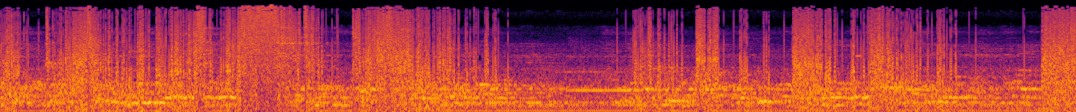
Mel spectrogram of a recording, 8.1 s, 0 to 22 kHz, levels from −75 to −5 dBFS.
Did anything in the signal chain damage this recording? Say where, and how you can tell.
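Yes, there's integer overflow throughout, and it happened at a gain or sample-format conversion stage working in fixed-point integers. The audio was pushed about 19 dB too hot, and instead of clamping, every peak past full scale wrapped around to the opposite sign. You can hear it as harsh, snapping cracks on each loud moment, far nastier than ordinary clipping. Around 7 percent of the samples went over, so those cracks are frequent.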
